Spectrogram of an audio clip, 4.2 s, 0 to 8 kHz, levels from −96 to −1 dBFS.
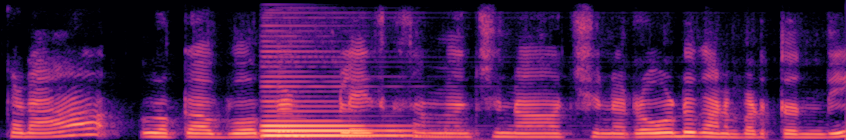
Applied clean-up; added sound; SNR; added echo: neural mask model DeepFilterNet 3.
